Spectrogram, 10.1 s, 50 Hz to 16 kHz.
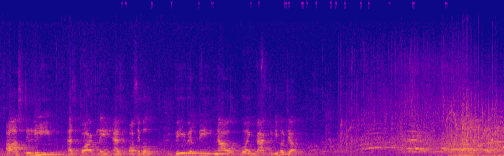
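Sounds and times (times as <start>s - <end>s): crowd voices: 2.5s - 10.0s
audience applauding: 6.4s - 10.0s.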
